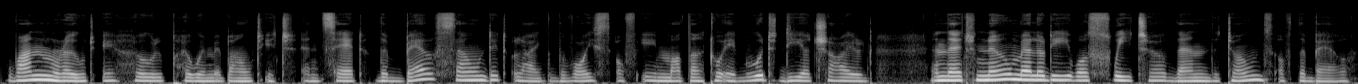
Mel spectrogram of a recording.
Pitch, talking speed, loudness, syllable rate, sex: 170 Hz, 155 wpm, -18 LUFS, 3.7 syllables/s, female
